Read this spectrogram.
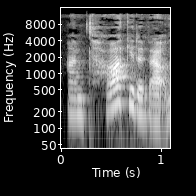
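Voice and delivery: mock yell at a phone, loud at first; retold excited yell. Podcaster retelling her reaction to the video, excited mock yell. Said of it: "screaming at my phone".

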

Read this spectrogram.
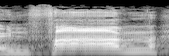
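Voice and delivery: hammed-up awe, holding the word "femme"; mock reverence. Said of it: "ça la sacralise magnifiquement". (déclamation pompeuse, « femme » longuement étiré)

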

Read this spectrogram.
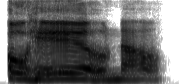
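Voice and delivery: drawn-out, high hell no; emphatic refusal. Retold or imitated. He turns down Oprah's offer with a slow, high no way. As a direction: stretch it out like no way on earth.

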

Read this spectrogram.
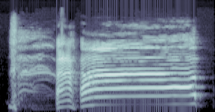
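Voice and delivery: high burst of laughter; laughing. Real, not acted. Host cracking up after his mom voice, high laugh. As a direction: burst out laughing at your own bit.

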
